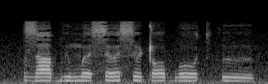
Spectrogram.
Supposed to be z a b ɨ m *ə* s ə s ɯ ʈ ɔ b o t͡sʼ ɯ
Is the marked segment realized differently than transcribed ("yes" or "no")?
no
